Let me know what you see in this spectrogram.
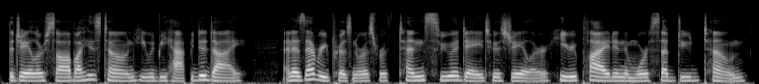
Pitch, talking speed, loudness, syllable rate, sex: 175 Hz, 255 wpm, -17 LUFS, 5.9 syllables/s, female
